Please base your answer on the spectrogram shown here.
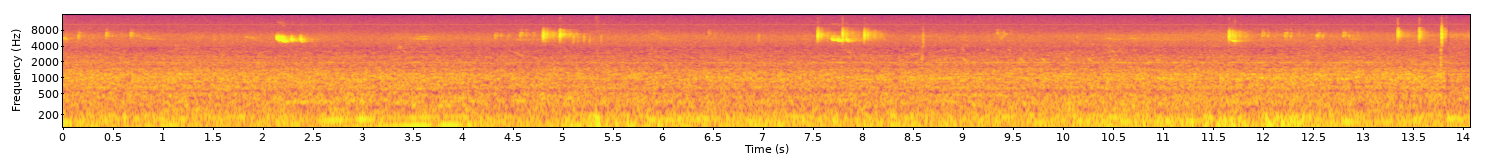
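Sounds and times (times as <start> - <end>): high-pitched bird chirps: 2.1 - 2.5, 4.4 - 5.2, 7.5 - 9.7, 11.6 - 13.7
steady low rumble: 4.0 - 14.0.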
